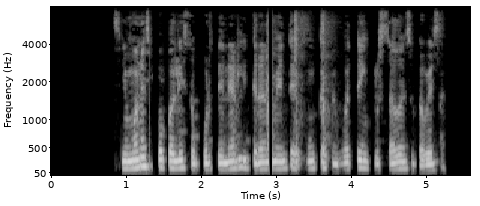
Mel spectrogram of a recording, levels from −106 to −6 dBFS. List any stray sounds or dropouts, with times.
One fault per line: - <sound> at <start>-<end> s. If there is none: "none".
- dropout at 2.9-2.9 s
